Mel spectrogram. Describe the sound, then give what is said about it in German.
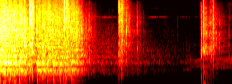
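Blank training ammunition fires during a German army training exercise: a rapid, loud burst of shots for about a second, followed by two separate sharp single reports. “Und auch wenn eben geschossen wird, dann ist es nur Übungsmunition. Das heißt, es knallt zwar ordentlich,”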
